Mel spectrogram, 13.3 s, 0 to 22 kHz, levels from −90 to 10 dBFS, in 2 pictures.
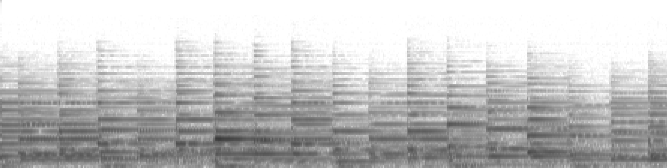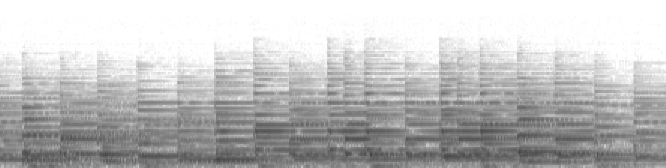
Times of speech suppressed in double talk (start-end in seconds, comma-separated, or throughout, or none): none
